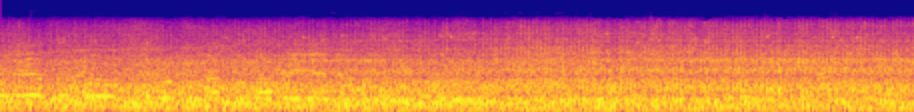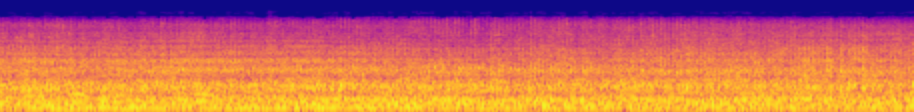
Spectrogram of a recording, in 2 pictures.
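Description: Steel tracks clank and squeal on asphalt.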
